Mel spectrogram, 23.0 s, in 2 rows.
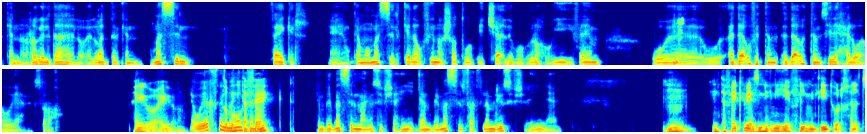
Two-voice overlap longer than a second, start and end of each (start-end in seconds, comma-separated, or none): none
